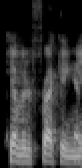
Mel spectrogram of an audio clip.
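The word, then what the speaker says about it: Kevin Freking: Is it Kevin Fairkeen? I'm not sure I'm pronouncing it right. – Kevin Frecking, yes.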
